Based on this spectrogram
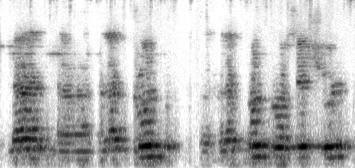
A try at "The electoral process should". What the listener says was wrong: Electoral process electoral sir, इधर इधर जितना ही पढ़ा ना, इसमें एक कॉमा था, एक फुल स्टॉप था, रुकना है, रावलपिंडी एक्सप्रेस से भागना नहीं है ना, समझ रही है।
